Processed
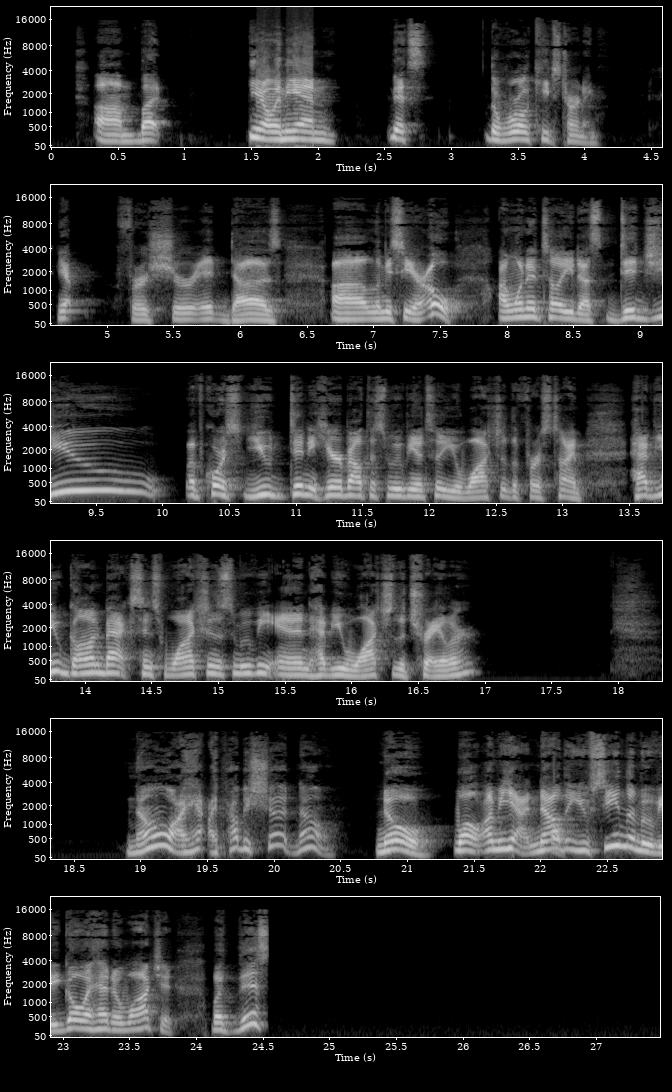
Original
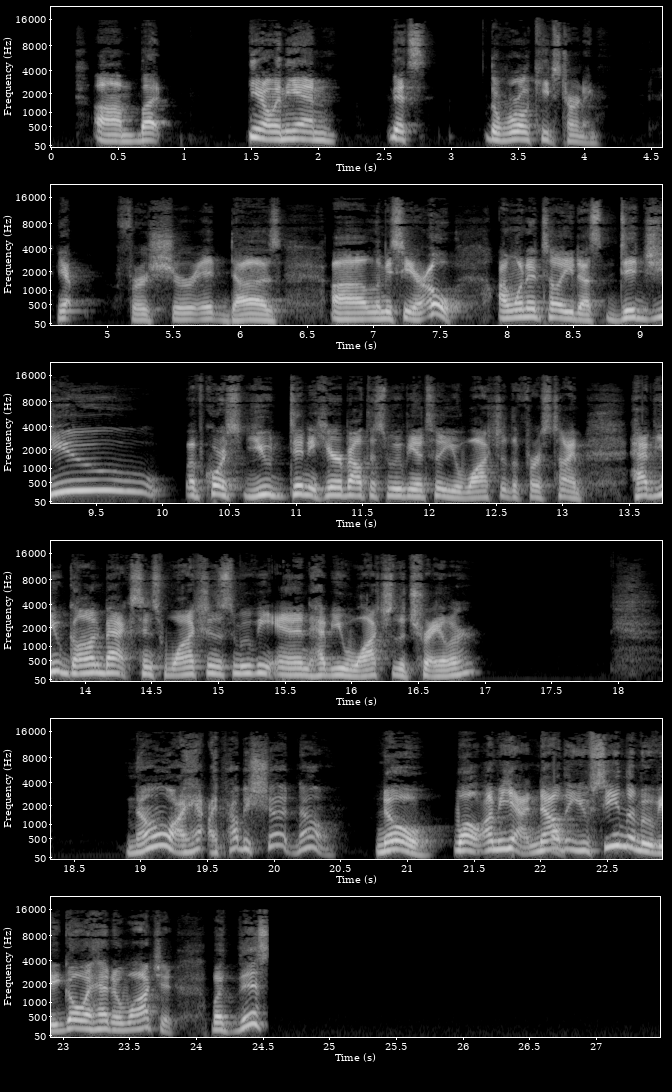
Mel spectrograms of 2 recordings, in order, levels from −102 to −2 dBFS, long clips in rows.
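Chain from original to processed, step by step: 1.54–1.97 s: waveshaping leveller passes 1

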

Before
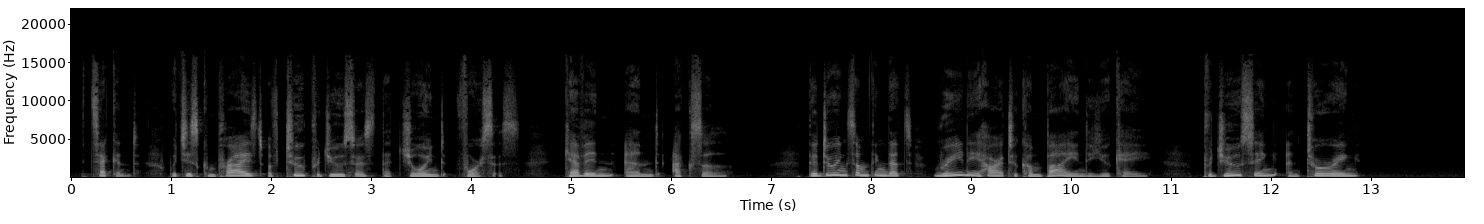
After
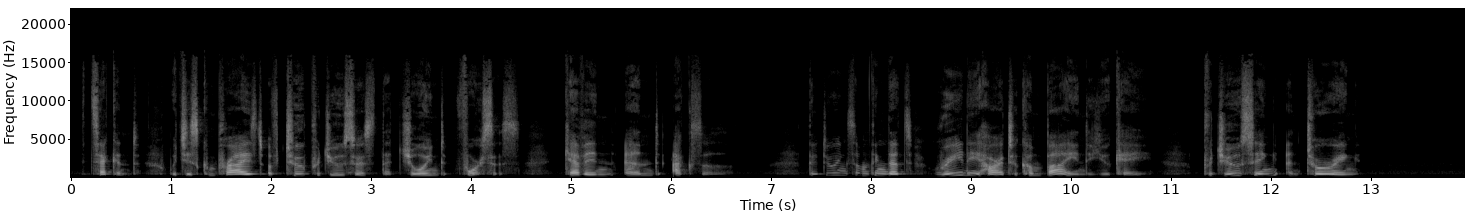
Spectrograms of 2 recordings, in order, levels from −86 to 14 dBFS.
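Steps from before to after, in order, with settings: elliptic high-pass 490 Hz, stop band 50 dB; dynamic bell 2.7 kHz, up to +3 dB, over -53 dBFS, Q 0.7; 6.14–7.92 s: compression 20:1, threshold -48 dBFS, peak gain reduction 20.5 dB; trim +3 dB

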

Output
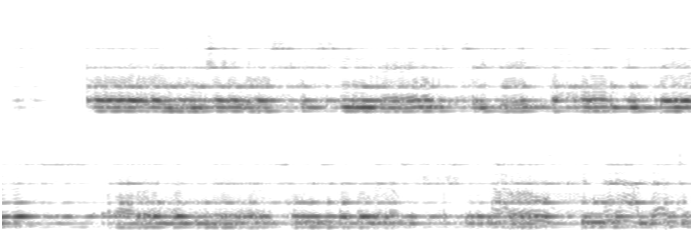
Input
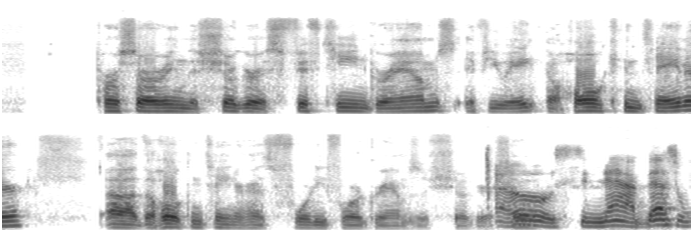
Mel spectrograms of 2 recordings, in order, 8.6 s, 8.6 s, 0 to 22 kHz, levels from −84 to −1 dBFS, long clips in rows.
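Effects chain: hum notches 60/120/180/240/300 Hz; in parallel at +2 dB: compression, threshold -34 dBFS, peak gain reduction 16.5 dB; on the sum: peak limiter -18.5 dBFS, peak gain reduction 10 dB; brick-wall FIR high-pass 160 Hz; hard clipper -25 dBFS, distortion -12 dB; granulator, grains 20 per s, pitch spread up and down by 0 st; pitch-class resonator B, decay 0.28 s; on a send: repeats whose band climbs or falls 147 ms, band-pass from 2.5 kHz, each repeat -1.4 oct, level -11.5 dB; on the sum: trim +6 dB

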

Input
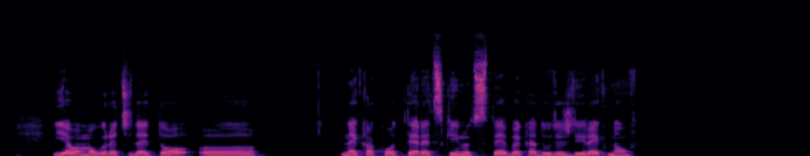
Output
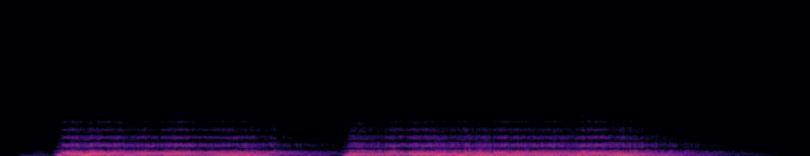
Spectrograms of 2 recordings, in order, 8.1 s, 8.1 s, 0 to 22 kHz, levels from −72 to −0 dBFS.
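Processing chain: sample-and-hold 41×; plate-style reverb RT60 2.9 s, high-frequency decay 0.75×, DRR -1 dB; dynamic bell 190 Hz, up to +6 dB, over -44 dBFS, Q 0.76; transient shaper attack -5 dB, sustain +7 dB; distance through air 290 m; trim -6.5 dB

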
